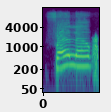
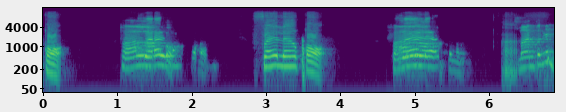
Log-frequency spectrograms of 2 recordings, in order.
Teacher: Huruf qaf itu adalah huruf qalqalah yang mana harus kita pantulkan.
